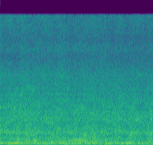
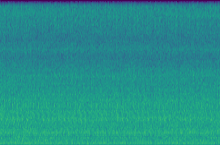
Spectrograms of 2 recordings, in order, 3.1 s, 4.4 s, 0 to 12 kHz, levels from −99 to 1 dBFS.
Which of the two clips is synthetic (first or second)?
first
